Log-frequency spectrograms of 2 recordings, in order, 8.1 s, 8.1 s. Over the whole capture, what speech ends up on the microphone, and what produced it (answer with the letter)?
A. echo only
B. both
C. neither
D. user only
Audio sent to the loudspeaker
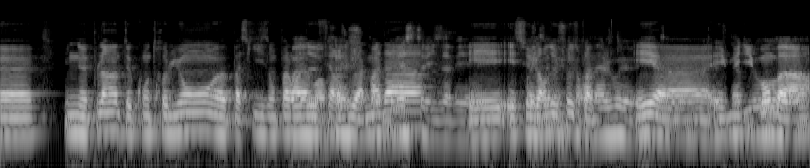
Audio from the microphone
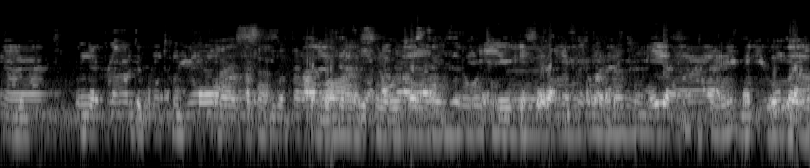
B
